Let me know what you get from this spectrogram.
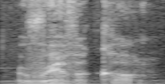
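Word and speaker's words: Revachol: it differently he pronounces rivercon with a hard K unlike other people I'm sorry that's just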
